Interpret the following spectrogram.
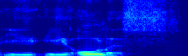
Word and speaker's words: Aeolus: And then the other example of that is where they land on the island of Aeolus, I think is the pronunciation, and he's the keeper of the winds.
